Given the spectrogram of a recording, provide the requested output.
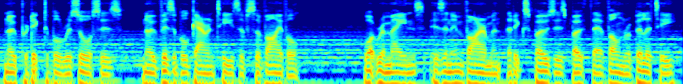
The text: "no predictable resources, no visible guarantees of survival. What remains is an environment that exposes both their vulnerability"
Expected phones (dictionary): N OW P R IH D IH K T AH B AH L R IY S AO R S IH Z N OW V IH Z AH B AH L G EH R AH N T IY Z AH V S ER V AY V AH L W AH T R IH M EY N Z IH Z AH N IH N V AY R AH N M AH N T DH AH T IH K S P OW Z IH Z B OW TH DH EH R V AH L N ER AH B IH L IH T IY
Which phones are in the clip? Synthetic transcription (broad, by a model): N OW P R IH D IH K T AH B AH L R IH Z AO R S IH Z N OW V IH Z AH B AH L G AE R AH N T IY Z AH V S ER V AY V AH L W AH T R IH M EY N Z IH Z AH N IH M V AY R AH N M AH N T DH AH T IH K S P OW Z IH Z B OW TH DH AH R V AH L N ER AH B IH L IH T IY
